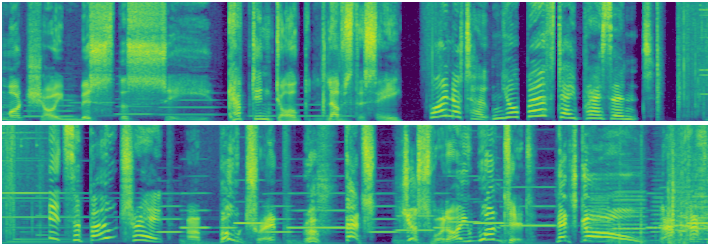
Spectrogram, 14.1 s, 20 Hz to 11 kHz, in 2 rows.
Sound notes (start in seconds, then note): 10.3 barks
